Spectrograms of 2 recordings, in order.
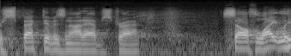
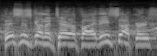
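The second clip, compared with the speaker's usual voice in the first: mock bravado; 7 semitones higher than usual. Mocking his naked bravado.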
